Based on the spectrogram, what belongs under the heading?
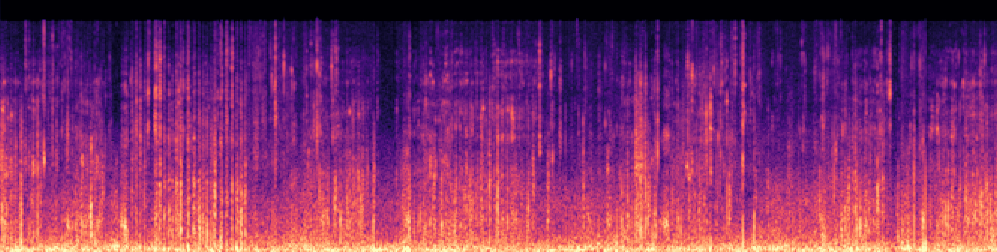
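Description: Close-microphone eating sounds sped up five times: a dense, rapid run of chewing and biting clicks from flatbread dipped in curry, over a steady low hum.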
